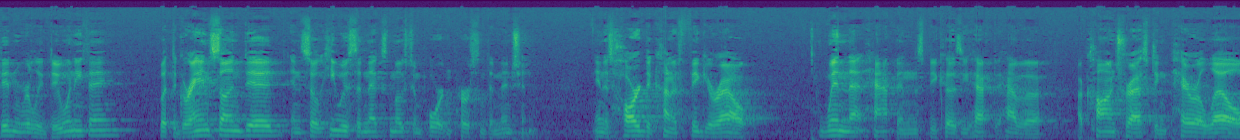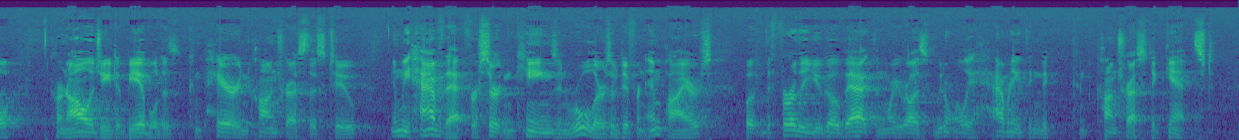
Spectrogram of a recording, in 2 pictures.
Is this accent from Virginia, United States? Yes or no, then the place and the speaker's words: yes; Virginia, United States; because I made such a strong point when I was in preaching school to say I'm from Virginia. They go, oh, West Virginia? No, different state.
